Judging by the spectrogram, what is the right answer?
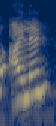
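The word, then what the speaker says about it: island: पढ़ा जाएगा काम, और यहाँ पे एस साइलेंट है तो इसको आइलैंड, और यहाँ पर देखिए पी और एल साइलेंट है तो इसको शाम पढ़ा जाता है।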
